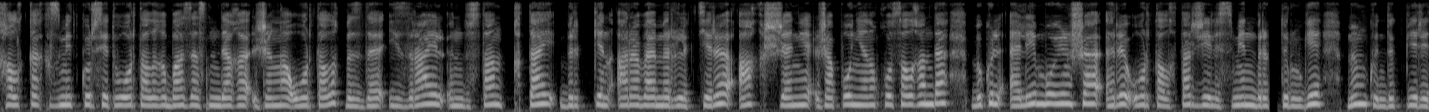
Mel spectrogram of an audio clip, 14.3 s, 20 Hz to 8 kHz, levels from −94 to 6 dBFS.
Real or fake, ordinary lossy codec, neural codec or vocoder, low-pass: real; Opus, 64 kbps; none; 7.2 kHz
